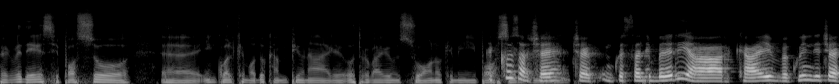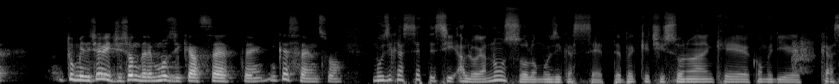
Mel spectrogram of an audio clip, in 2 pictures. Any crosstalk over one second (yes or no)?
yes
